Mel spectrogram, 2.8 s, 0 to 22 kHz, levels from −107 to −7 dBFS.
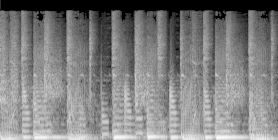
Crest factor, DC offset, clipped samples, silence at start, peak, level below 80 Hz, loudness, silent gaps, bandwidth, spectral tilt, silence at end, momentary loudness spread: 14 dB; under 0.1%; under 0.1%; 0 s; -4 dBFS; -24 dBFS; -19 LUFS; none; 16 kHz; -5 dB/octave; 0 s; 4 LU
